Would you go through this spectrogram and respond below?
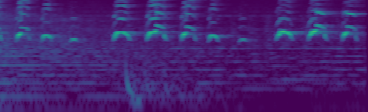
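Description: An ornate hawk-eagle calling in forest, a series of clear, high, arched whistled notes repeated at a steady rhythm, fairly close and loud, with a brief low thump partway through and no talking.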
